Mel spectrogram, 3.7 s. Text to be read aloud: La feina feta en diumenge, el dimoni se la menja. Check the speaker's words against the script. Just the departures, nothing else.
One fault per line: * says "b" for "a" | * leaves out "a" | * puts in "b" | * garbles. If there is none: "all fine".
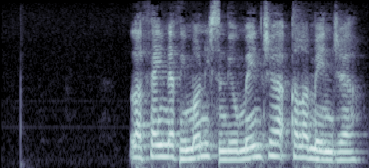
* says "dimoni" for "feta"
* leaves out "el dimoni"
